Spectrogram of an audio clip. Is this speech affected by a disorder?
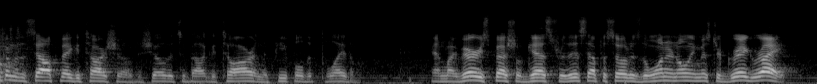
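No.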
